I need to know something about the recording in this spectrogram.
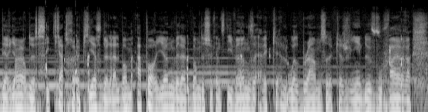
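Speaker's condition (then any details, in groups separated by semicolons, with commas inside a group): No condition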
